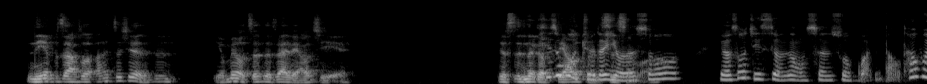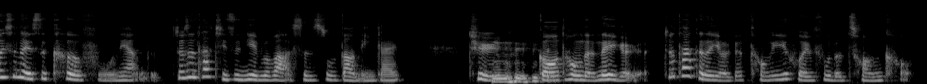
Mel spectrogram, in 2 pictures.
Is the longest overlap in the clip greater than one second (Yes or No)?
Yes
